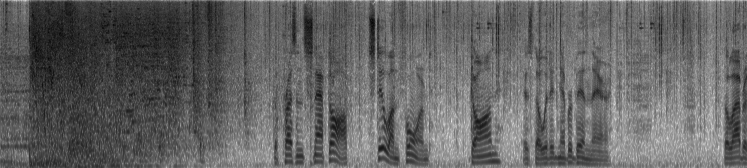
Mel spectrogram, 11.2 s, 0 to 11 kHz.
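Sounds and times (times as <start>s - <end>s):
grenade blast in a laboratory chamber holding cell samples: 0.3s - 5.5s
speech: 4.1s - 9.2s, 10.8s - 11.2s.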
